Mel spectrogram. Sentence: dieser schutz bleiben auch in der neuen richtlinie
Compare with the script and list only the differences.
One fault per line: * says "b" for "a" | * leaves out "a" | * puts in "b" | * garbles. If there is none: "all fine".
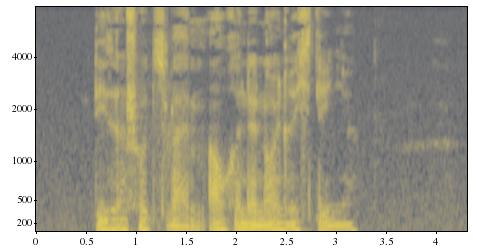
all fine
